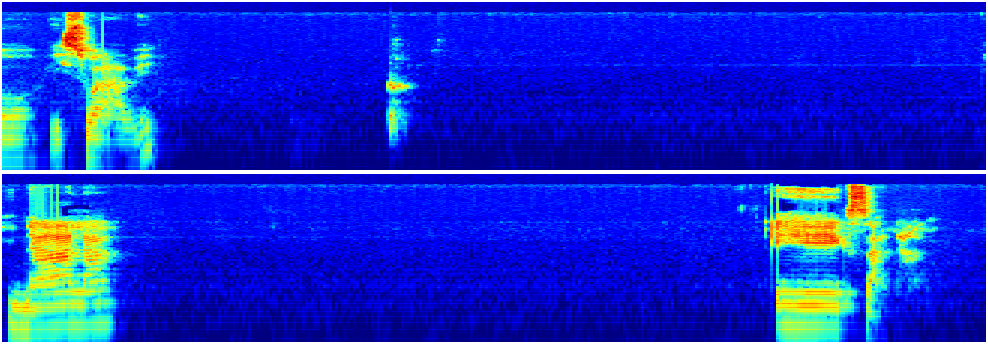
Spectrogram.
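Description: A young woman speaks calmly and softly, close to a microphone, with long pauses.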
